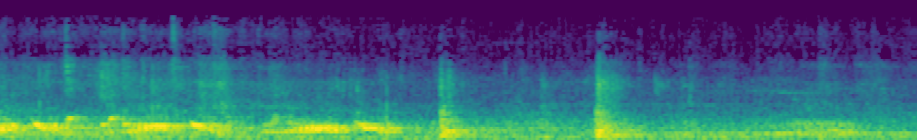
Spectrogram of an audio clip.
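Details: Domesticated red Lahore Siraji fancy pigeons coo in low, rolling, throaty phrases for about three seconds. Sharp knocks and clicks follow, then fainter murmuring coos.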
